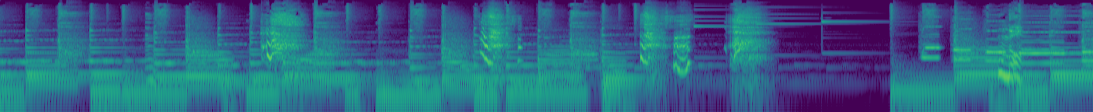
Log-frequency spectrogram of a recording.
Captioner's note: sniffle; sob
